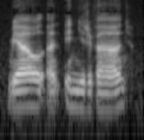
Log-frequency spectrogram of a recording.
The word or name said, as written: Meall an Inbhire Bhain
